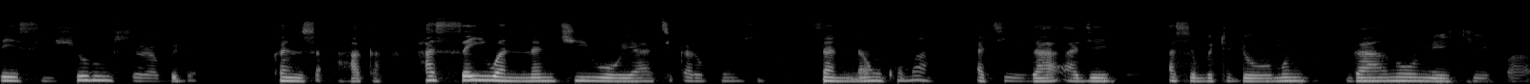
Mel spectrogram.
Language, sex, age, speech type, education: Hausa, male, 30-45, spontaneous, secondary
